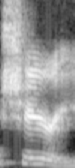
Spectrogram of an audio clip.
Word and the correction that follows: Sheree: You know why? – Why? – Because in my other office, it was a Sherry spelled like that. It's Sheree.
